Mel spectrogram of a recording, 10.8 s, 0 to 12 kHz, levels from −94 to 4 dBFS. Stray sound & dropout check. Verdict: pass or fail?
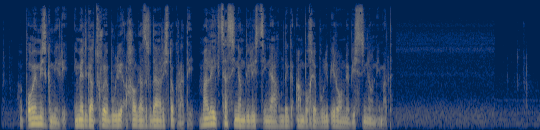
pass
